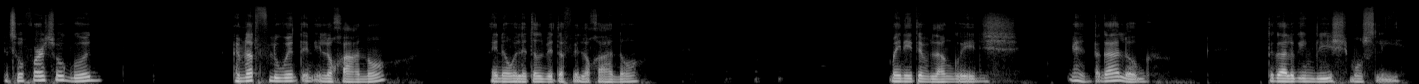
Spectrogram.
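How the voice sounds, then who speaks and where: Young man with a Filipino accent, solo podcast host, dark gravelly tone, reflective and easygoing, close dry mic. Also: mid-range voice, moderate pace, pauses often, dry recording. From Macau. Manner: mixes English and Tagalog, thoughtful, restarts phrases. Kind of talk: casual reflective monologue.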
